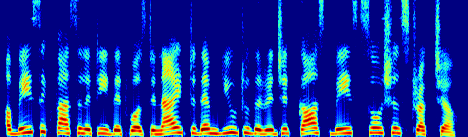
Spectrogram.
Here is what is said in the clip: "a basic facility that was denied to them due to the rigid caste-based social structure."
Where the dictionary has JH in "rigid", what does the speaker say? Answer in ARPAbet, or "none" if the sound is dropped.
JH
